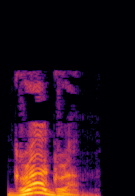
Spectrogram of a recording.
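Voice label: "grogram", British English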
